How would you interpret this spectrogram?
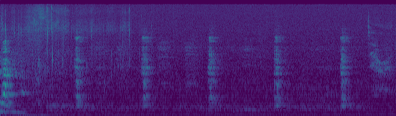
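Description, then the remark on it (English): A battery-powered clock ticks steadily, one crisp tick roughly every second, five or six in a row, moderately quiet over a low background hum. “Plus the clock is right next to the clock. I know, I always take the batteries out.”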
